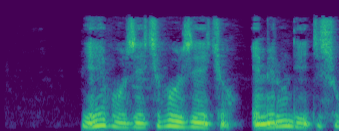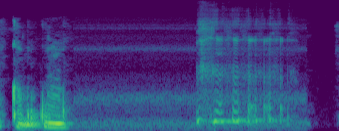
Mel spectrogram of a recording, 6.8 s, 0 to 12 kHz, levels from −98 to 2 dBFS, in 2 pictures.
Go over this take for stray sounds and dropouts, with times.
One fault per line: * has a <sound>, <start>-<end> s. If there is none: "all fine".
* has a laugh, 5.3-6.4 s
